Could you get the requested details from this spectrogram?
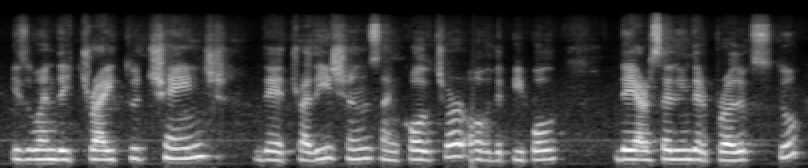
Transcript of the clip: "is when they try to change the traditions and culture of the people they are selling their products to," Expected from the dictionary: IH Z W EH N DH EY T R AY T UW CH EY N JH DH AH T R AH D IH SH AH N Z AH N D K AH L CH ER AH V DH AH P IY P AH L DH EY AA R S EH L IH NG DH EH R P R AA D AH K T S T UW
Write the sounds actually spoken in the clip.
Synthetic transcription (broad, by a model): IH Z W EH N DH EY T R AY T UW CH EY N JH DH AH T R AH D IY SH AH N S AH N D K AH L CH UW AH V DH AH P IY P AH L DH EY AA R S EH L IH NG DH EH R P R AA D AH K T S T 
